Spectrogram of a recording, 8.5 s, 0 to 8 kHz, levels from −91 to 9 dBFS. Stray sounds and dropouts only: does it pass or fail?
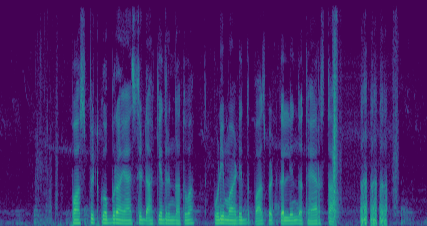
fail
